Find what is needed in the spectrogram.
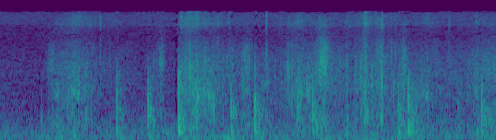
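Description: Footsteps of several people walking on stone paving: a quick, irregular run of soft steps that overlap as the group moves.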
